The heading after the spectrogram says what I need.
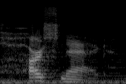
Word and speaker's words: Harshnag: How do you pronounce his name? It's Harshnag.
